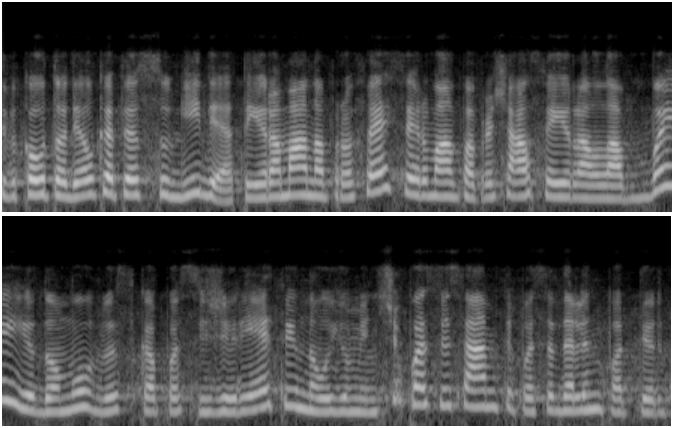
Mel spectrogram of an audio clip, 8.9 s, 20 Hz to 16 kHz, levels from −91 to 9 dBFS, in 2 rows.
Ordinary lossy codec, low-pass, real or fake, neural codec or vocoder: Opus, 24 kbps; 7.2 kHz; fake; codec, 16 kHz, 4.8 kbps, FACodec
